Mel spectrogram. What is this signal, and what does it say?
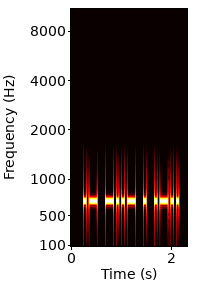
Morse code, heard as a keyed tone, about 22 wpm, 700 Hz. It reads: AXEL
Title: CWT Exchange 22wpm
